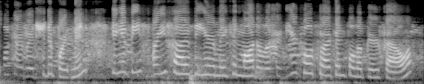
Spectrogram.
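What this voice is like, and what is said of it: English accent with possible Swedish hint. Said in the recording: “she sounded like she was English ... Of English descent, and then she sounded like she was maybe from Sweden ... Her accent was poking through there”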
